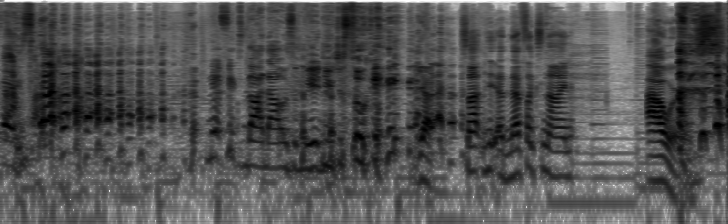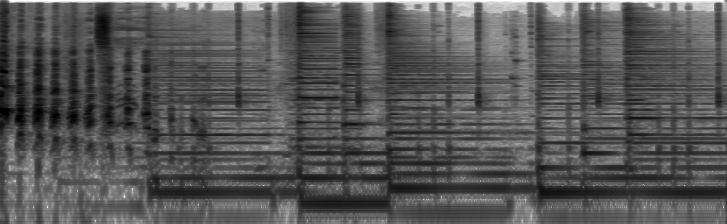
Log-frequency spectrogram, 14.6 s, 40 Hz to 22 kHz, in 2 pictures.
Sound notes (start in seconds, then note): 0.0 both laughing; 6.8 both laughing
